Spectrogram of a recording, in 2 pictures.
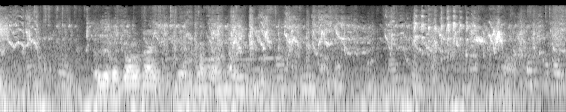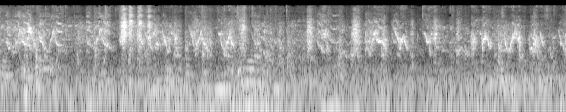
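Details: Two budgerigars, a couple, keep up a dense, continuous chatter of thin squeaks, chirps and rapid warbled notes, rising and falling without pause for over ten seconds.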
